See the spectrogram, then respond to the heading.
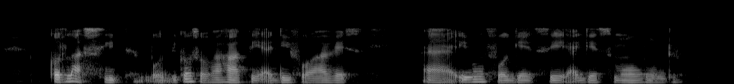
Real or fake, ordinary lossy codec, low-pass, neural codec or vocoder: fake; none; 5.4 kHz; codec, 44.1 kHz, 7.8 kbps, DAC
